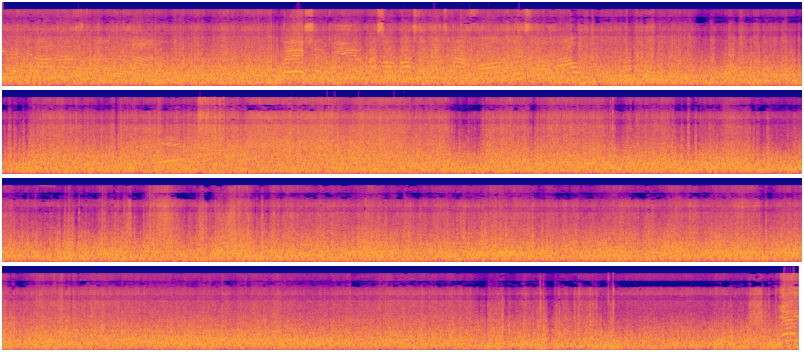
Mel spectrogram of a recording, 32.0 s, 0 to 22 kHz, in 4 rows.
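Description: Strong wind rushing over the microphone of a camera held above the roof of a moving Chevrolet D20 pickup, with the truck's engine and road noise running underneath. Loud and steady throughout.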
